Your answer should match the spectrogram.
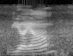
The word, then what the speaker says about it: ব্যয়াম: তে ব্যয়াম, তে ব্যয়াম, ব্যয় বয়ের সাথে জফলা থাকায় বিয় উচ্চারণ, ব্যয়াম। সম্ভাবিতস্য দন্তস্বয়ের সাথে জফলা থাকায় সিয়, সম্ভাবিতস্য চ কীর্তি, চাকীর্তিটাকে চ কীর্তি উচ্চারণ করা যায়।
